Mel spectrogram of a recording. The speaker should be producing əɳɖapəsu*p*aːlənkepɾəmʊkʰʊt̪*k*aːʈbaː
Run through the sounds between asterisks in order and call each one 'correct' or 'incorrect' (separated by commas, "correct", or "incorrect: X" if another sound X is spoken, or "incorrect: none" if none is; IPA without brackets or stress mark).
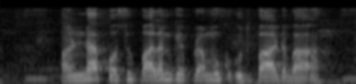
correct, incorrect: p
